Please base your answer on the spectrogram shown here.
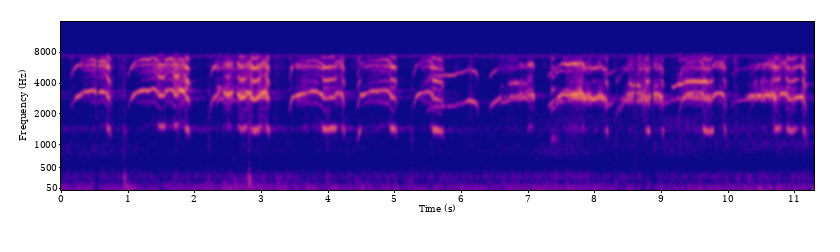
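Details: With a pigeon breakfast at its Orange nest on 24 October 2018, a peregrine falcon gives a steady series of short upslurred squealing calls, roughly one per second, over low rumble.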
